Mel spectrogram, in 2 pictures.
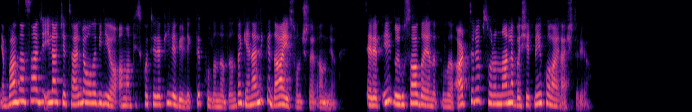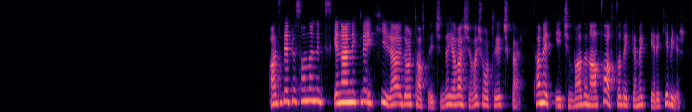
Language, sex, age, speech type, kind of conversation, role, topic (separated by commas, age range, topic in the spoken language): Turkish, female, 40-44, read, expert-assistant, expert, Antidepresanlar bağımlılık yapar mı, yoksa bu bir şehir efsanesi mi?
